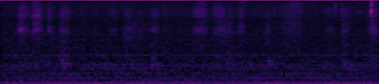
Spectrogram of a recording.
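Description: Felt-tip pen writing on paper: faint scratching strokes as letters are formed, over a low steady hum.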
